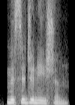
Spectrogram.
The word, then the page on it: Miscegenation: Indian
